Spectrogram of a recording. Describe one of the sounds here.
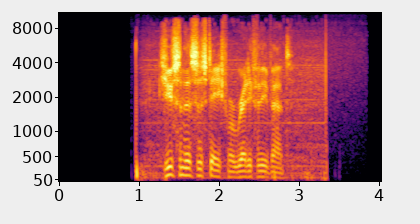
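A man speaks into a microphone over a radio link.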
